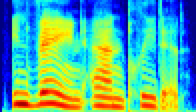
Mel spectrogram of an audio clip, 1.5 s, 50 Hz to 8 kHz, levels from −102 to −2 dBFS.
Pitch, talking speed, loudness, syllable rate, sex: 245 Hz, 165 wpm, -17 LUFS, 5.1 syllables/s, female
